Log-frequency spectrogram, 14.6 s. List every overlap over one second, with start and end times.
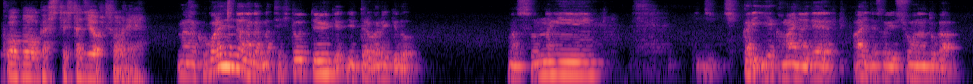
none

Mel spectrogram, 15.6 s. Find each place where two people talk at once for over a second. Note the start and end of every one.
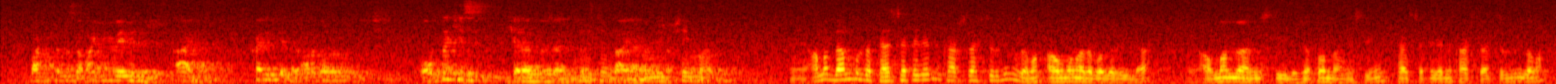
5.8-7.1

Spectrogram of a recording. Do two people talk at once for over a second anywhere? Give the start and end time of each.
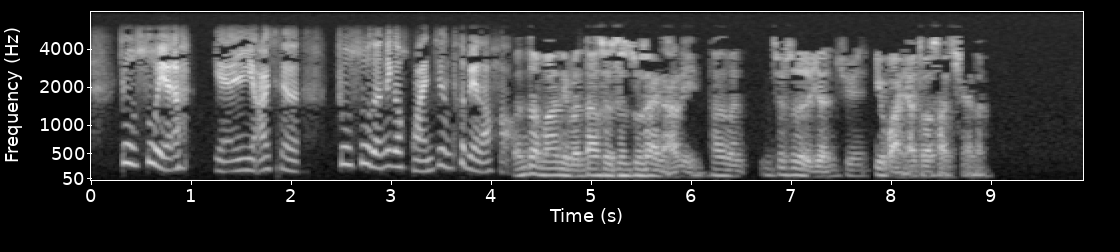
none

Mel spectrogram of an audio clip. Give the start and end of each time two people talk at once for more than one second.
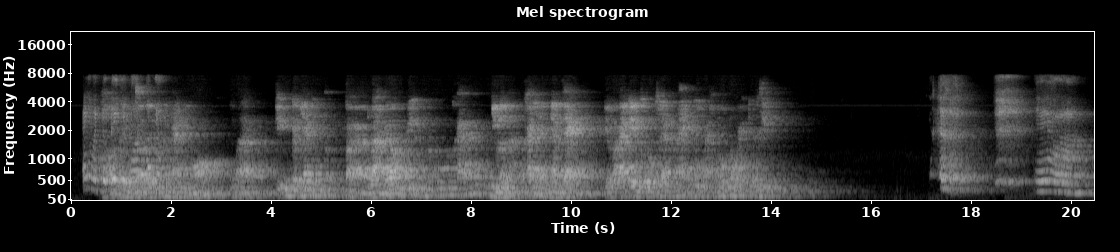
0.6-1.8

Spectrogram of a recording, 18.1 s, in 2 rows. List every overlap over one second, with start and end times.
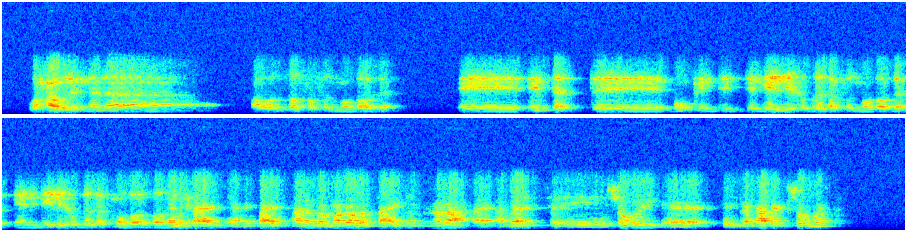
none

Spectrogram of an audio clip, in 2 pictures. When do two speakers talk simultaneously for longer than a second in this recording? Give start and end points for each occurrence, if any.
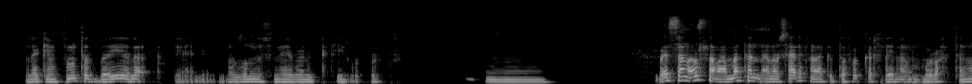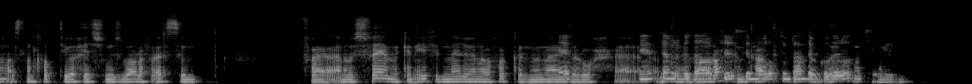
16.1-18.3

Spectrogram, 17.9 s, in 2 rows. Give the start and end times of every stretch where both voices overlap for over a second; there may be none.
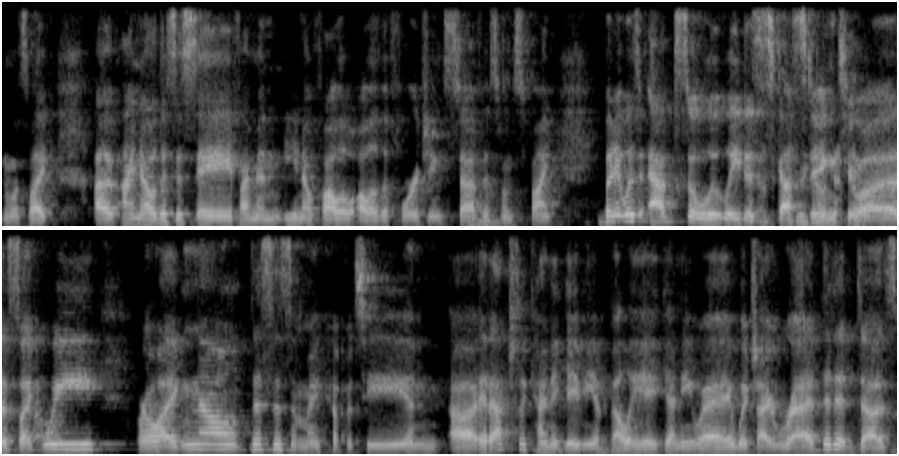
7.4-9.6

